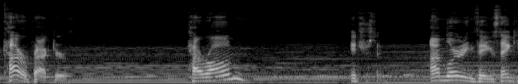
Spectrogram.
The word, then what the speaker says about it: Chiron: It's a hard C. Like Charon? Chiron? It's more like Chiron.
